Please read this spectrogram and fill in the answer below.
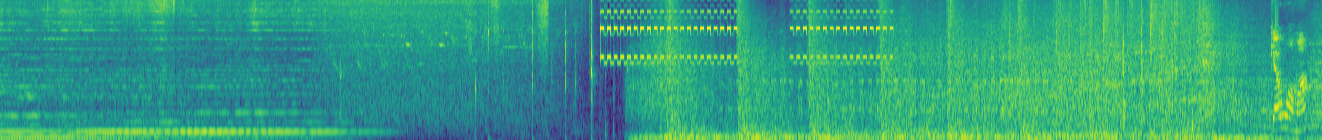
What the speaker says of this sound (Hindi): मुझे यहीं कहीं से मोबाइल की आवाज आई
